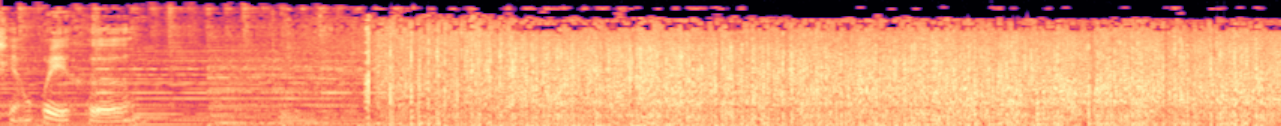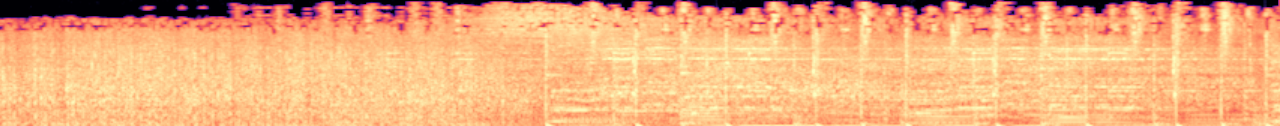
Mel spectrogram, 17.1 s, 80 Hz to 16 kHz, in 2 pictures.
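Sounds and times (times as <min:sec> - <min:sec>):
firecrackers crackling: 0:02.3 - 0:15.5.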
